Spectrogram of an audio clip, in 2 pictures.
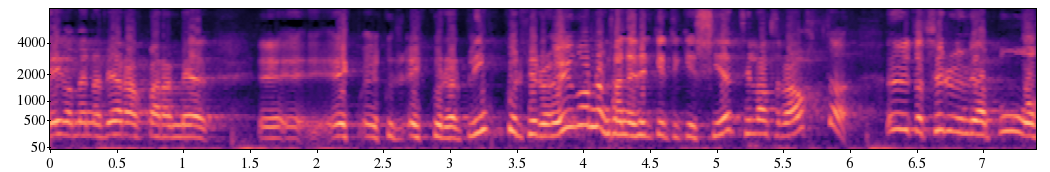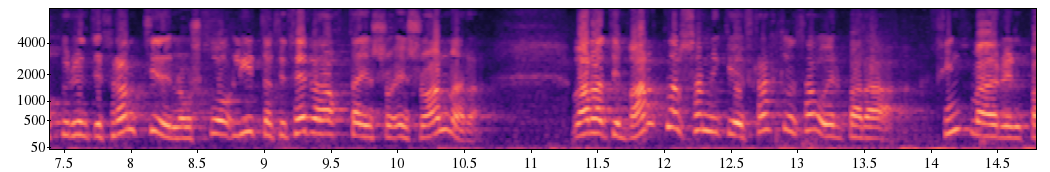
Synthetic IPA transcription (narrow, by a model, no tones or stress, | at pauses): ejɣamɛnːavɛːɾapaːɾamɛð | ehkhkʏɾejhkʏɾaɾpliŋ̥kʏɾ̥fɪɾɪɾœːɥɣanːʏmθanːɪθejɾ̥cɛːt̪ɪejcːɪsjɛːðt̪ʰɪlat̪lɾaawht̪aœvʏt̪aðθʏɾvʏmvɪðaðpuːɔhkvʏɾʏnt̪ɪ̥fɾamt̪ʰiːðɪnaɔskɔliːt̪at̪ʰɪlθejrːaðawht̪aðejnsɔɣejnsɔɣanːaɾa̰ | vaɾθat̪ɪvaɾt̪naɾ̥samniɲcɪmɪfɾahk̪lʏnθawɛɾpaːɾafiŋkmaðʏɾɪnp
